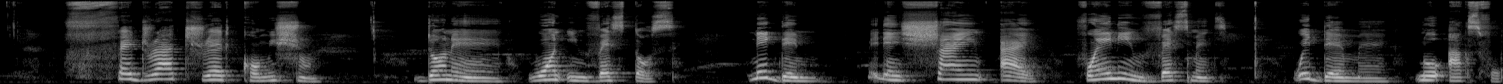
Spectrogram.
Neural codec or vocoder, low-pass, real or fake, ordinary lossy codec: none; none; real; none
